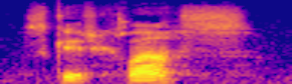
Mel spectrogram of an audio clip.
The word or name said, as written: Sgeir Ghlas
